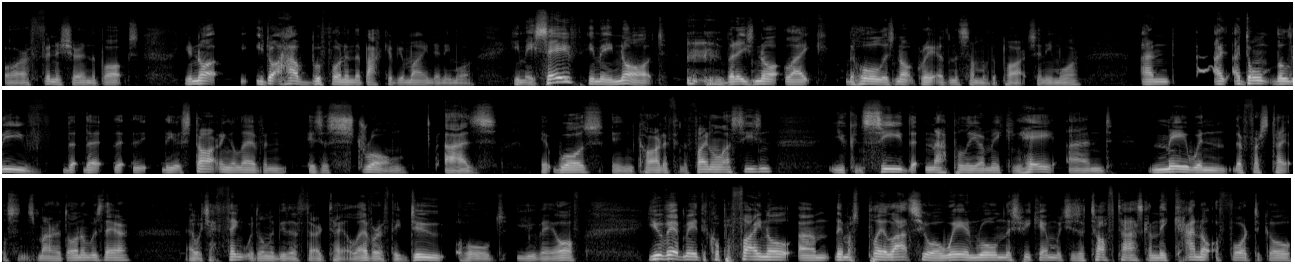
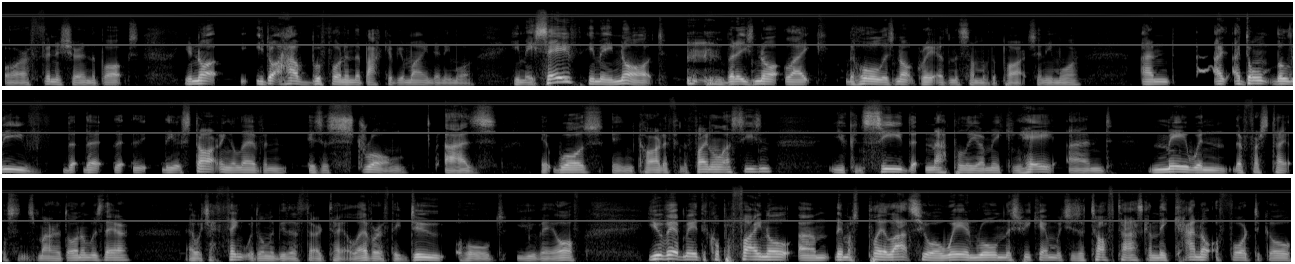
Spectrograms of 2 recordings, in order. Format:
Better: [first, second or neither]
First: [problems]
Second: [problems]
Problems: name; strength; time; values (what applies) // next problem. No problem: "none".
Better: first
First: none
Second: high-pitched whine; noticeable; throughout; 2.5 kHz, 15 dB below the speech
